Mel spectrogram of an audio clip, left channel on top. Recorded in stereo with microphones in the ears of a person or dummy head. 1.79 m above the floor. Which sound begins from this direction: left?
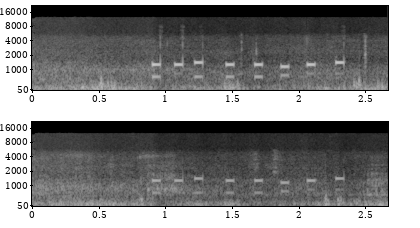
A phone buzzing, at 0.9 s.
